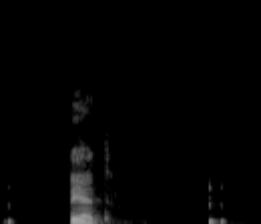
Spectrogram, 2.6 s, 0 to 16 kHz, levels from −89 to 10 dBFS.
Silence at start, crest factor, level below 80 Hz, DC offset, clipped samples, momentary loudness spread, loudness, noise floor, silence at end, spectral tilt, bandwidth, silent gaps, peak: 0.1 s; 22 dB; -80 dBFS; under 0.1%; under 0.1%; 21 LU; -32 LUFS; under -90 dBFS; 0.4 s; -8 dB/octave; 9 kHz; none; -16 dBFS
